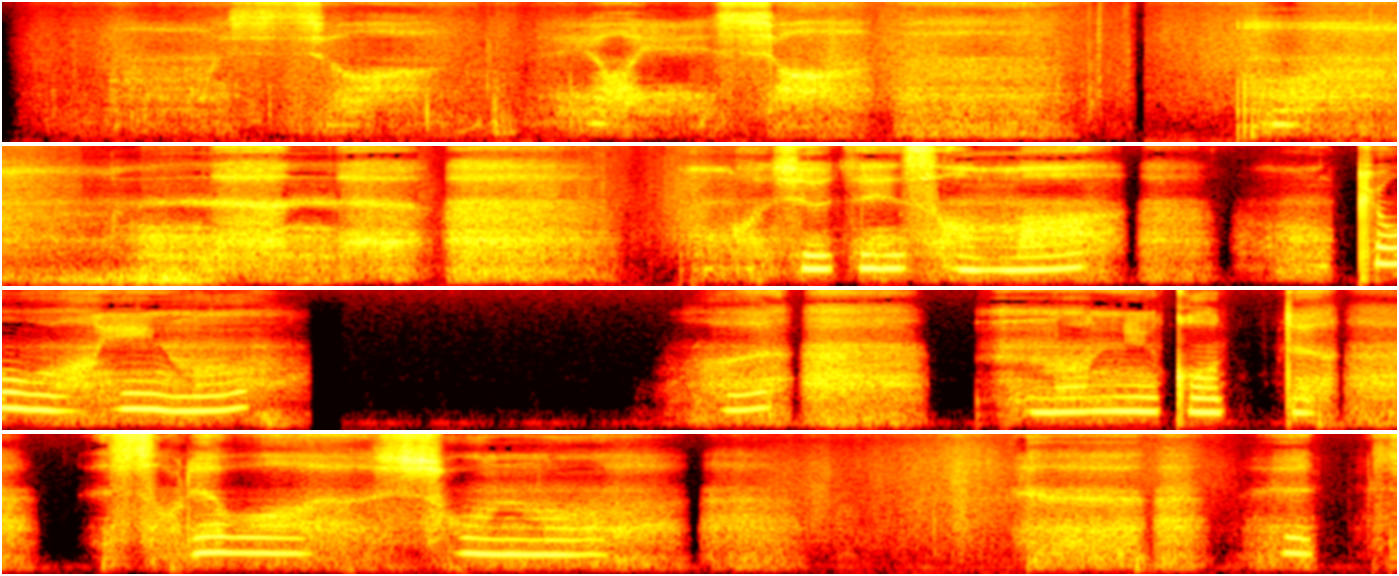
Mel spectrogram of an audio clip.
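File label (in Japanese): スローえっち（プレミアム猫 囁きブースト 効果音あり）; 究極のはじめてスローえっち、繋がったまま一緒におねんね; プレミアムにゃんこサウンド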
